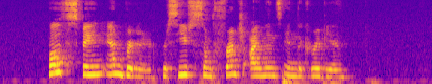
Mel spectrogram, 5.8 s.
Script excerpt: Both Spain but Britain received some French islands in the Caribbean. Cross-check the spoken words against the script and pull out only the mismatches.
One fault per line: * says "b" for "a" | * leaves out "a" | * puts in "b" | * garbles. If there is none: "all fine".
* says "and" for "but"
